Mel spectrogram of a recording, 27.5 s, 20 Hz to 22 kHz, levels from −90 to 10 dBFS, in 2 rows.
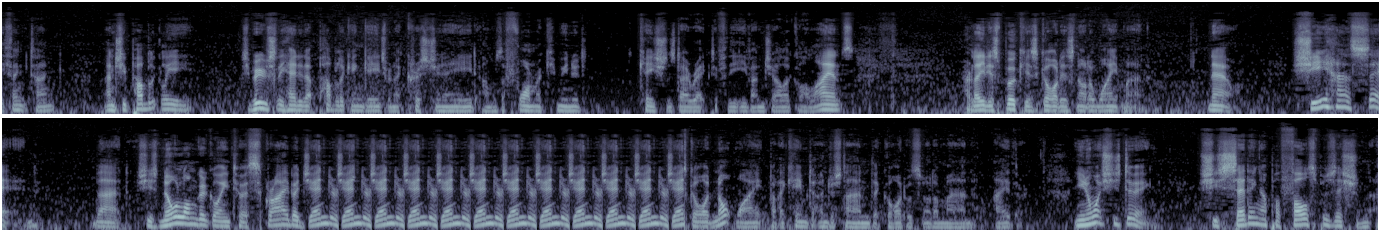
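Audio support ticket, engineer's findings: Overdone noise removal, full length. Background pulled down and broken into twinkling specks. Denoiser set too aggressive, gating individual bands near its noise estimate and taking quiet speech detail with them.

Broken-record loop, 17.13 to 20.60 s. One 330 ms fragment repeats exactly, back to back, ten times. Audio due in that span is lost. Likely cause is a stalled player, encoder or stream resending its last buffered fragment.

Corrupt frame decoded, 17.26 to 17.30 s, inside the loop. Short chirp or noise burst peaking around -20 dBFS, spanning a couple of frames. Decoder played frames with flipped bits, so misread gains and codes put energy at the wrong frequencies.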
